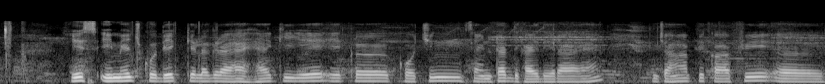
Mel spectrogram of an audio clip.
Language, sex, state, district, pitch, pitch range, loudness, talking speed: Hindi, male, Chandigarh, Chandigarh, 150 Hz, 135-155 Hz, -18 LUFS, 145 wpm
